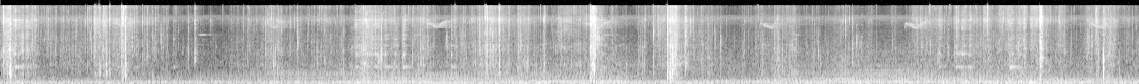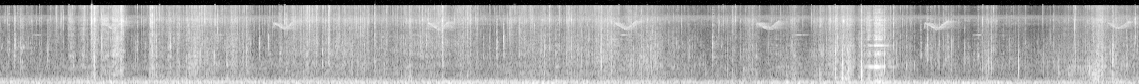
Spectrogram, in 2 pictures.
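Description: Plastic bag and paper wrapping crinkling and tearing as they are pulled away from a tree's root ball, in irregular rustles broken by sharp crackles.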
